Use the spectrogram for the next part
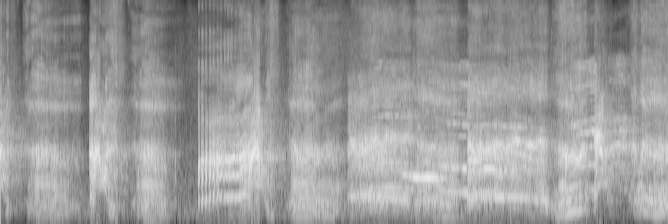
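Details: Chihuahua named Rosco, indoors, growling at being taken to the shower; a sustained harmonic snarl rising into higher whiny growls with sharp yips, broken by short pauses, a person coaxing softly in the background.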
